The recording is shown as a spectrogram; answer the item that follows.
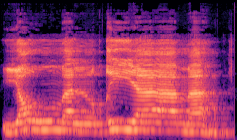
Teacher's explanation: وقف کی صورت میں اس ایک آنکھ والی تا کو ہا میں بدل دیں گے اور ساکن ادا کریں گے. میم کو اس ہا ساکن کے ساتھ ملائیں گے.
